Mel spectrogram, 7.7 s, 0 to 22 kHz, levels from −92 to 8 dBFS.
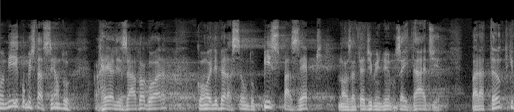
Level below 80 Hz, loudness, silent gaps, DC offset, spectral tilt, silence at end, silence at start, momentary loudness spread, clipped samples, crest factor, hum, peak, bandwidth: -48 dBFS; -20 LUFS; none; under 0.1%; -4.5 dB/octave; 0 s; 0 s; 11 LU; under 0.1%; 16 dB; none; -4 dBFS; 11 kHz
